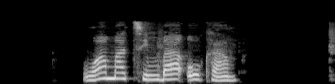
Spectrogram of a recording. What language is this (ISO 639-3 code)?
bri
